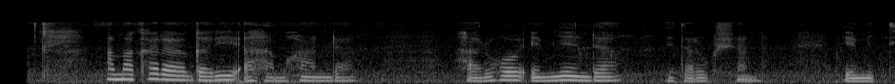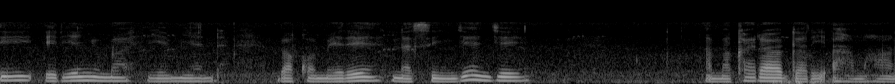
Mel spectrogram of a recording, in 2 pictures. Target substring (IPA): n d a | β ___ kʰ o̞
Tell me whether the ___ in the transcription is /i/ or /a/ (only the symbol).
a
